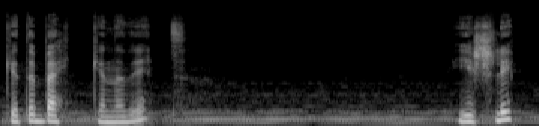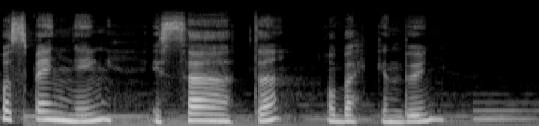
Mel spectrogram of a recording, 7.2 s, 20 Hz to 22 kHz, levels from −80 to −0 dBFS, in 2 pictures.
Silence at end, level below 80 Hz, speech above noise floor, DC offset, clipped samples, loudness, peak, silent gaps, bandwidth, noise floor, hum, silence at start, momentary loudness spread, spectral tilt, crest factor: 0 s; -58 dBFS; 22 dB; under 0.1%; under 0.1%; -24 LUFS; -4 dBFS; none; 14.5 kHz; -45 dBFS; none; 0 s; 23 LU; -5 dB/octave; 20 dB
